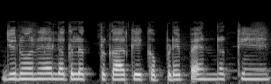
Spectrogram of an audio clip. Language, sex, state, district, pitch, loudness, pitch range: Hindi, female, Uttar Pradesh, Lucknow, 240 Hz, -15 LUFS, 230-245 Hz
